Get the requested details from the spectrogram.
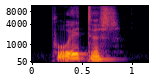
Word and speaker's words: poetisch: Das klingt doch total pötisch, oder? Pötisch. Ja, pötisch. Du meinst poetisch. Ah, ach so, äh, äh, so spricht man das aus.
